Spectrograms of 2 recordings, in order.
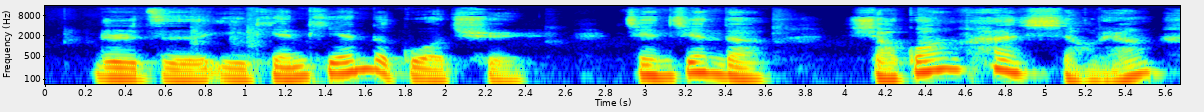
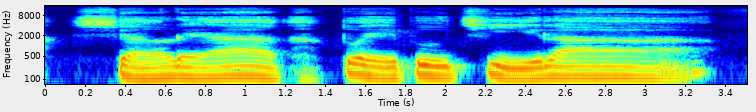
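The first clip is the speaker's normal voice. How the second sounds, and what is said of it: Quiet, soft-spoken line. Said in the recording (Chinese): “小光很小声的说”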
